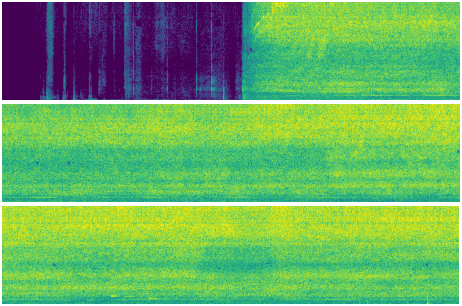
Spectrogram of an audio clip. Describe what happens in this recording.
I was vacuuming and then a phone notification rang in the background while I was vacuuming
